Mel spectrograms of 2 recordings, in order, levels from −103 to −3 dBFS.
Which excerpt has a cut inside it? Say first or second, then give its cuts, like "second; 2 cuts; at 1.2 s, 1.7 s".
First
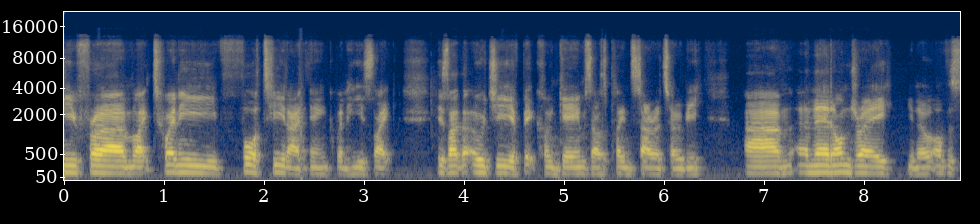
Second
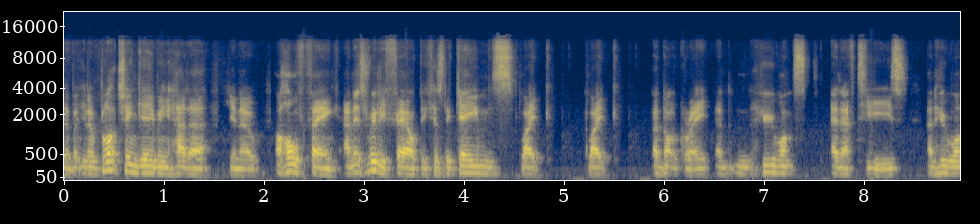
second; 4 cuts; at 1.5 s, 2.0 s, 3.8 s, 5.2 s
